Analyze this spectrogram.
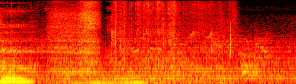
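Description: Paper rustles in someone's hands.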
